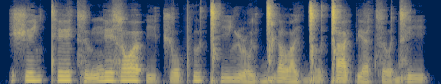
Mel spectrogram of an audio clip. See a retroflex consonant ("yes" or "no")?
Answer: yes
